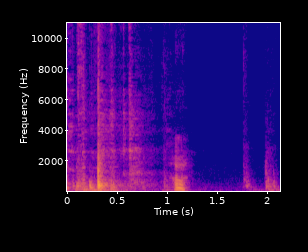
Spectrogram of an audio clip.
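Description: Wooden hive frame knocking and scraping against the wooden hive box as it is fitted into place by hand, with a few light knocks in the first half second and small clicks near the end.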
